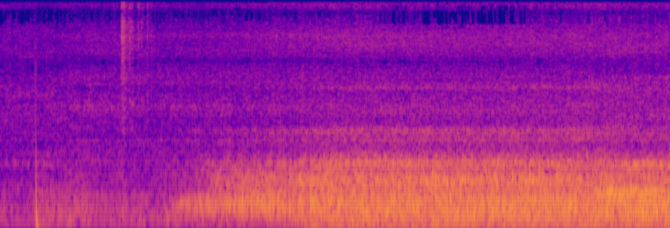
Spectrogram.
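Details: AEG washing machine drum spinning up with a loud, coarse, engine-like rumble from bad, worn drum bearings.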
